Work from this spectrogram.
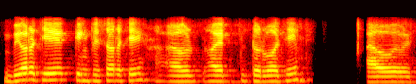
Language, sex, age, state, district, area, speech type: Odia, male, 18-30, Odisha, Mayurbhanj, rural, conversation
